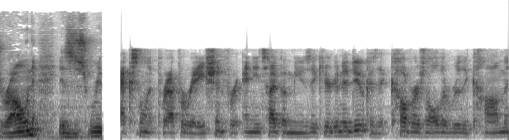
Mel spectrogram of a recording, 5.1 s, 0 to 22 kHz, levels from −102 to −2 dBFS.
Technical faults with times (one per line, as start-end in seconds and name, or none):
1.02-5.09 input switched to a poorer device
